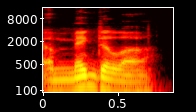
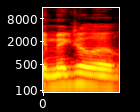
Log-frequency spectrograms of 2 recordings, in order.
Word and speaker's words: amygdala: So like the way to think about it is it's Amy G. Dalla if you spell it out.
